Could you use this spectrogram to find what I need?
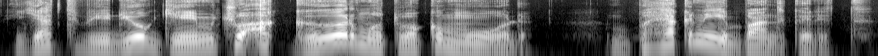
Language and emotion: Kashmiri, surprised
